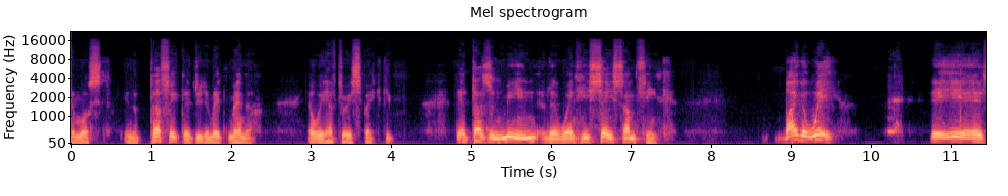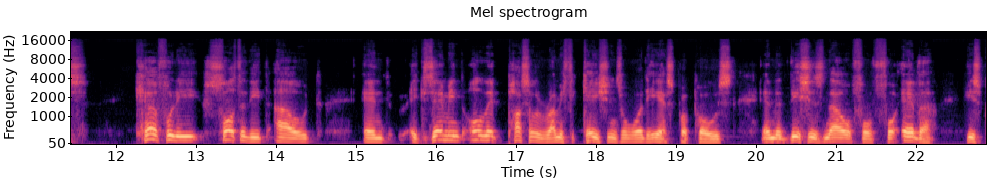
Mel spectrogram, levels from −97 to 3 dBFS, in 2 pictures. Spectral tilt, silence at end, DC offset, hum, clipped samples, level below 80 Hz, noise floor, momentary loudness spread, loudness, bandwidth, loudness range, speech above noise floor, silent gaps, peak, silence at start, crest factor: -6 dB/octave; 0.1 s; under 0.1%; none; under 0.1%; -44 dBFS; -66 dBFS; 13 LU; -17 LUFS; 13.5 kHz; 4 LU; 50 dB; none; 0 dBFS; 0 s; 16 dB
